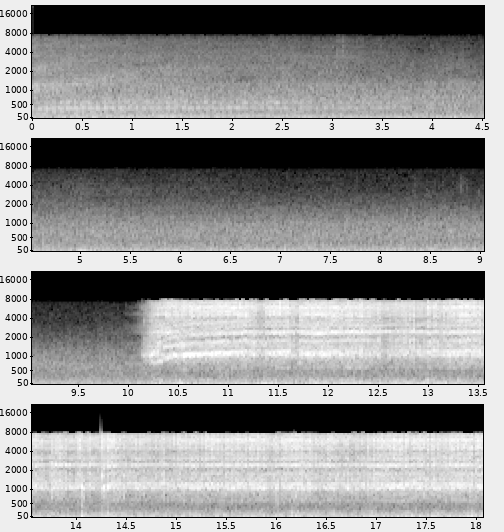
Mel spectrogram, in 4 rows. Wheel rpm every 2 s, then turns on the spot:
0, 0, 0, 0, 0, 110, 160, 160, 160.
none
